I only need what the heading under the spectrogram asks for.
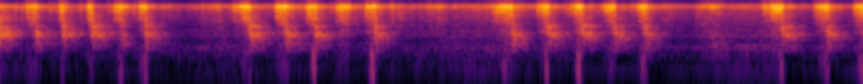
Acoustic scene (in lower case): kitchen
